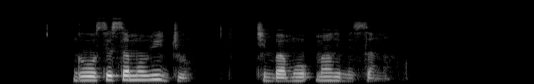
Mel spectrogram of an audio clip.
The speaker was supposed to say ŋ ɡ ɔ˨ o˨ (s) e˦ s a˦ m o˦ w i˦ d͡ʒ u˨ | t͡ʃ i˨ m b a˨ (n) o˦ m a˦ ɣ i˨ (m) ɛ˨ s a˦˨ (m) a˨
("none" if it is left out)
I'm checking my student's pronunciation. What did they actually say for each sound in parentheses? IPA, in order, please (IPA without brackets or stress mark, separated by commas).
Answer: s, m, m, n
